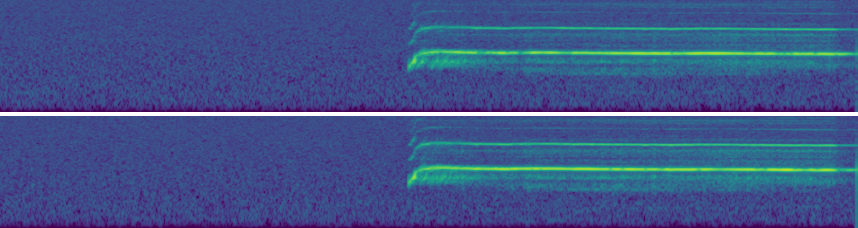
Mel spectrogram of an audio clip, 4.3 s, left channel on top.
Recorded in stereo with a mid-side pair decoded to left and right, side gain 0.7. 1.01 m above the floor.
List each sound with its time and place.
2.0 s a scream: 15° right, 5 m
